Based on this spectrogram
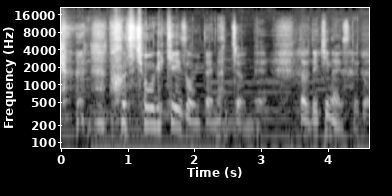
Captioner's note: laughter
